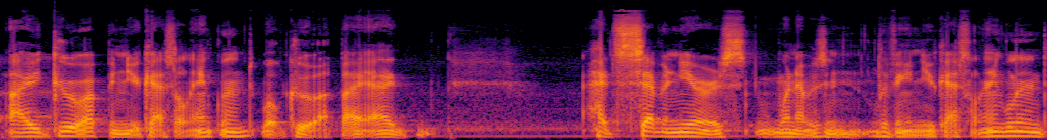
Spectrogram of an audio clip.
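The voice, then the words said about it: Thick British-Swedish accent. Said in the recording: “your thick British / Swedish accent. ... It's pretty noticeable.”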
